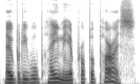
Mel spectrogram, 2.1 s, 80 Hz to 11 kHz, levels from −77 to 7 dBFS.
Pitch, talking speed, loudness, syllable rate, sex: 140 Hz, 200 wpm, -19 LUFS, 5.8 syllables/s, male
